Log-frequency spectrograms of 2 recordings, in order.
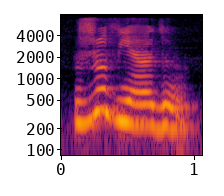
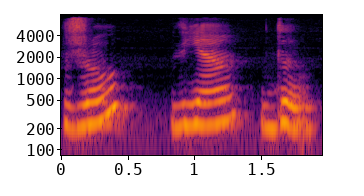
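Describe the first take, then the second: First: Said in the usual way. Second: "Je viens de" drawn out slowly; slow model phrase. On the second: Shown as a demonstration. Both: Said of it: "you say".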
